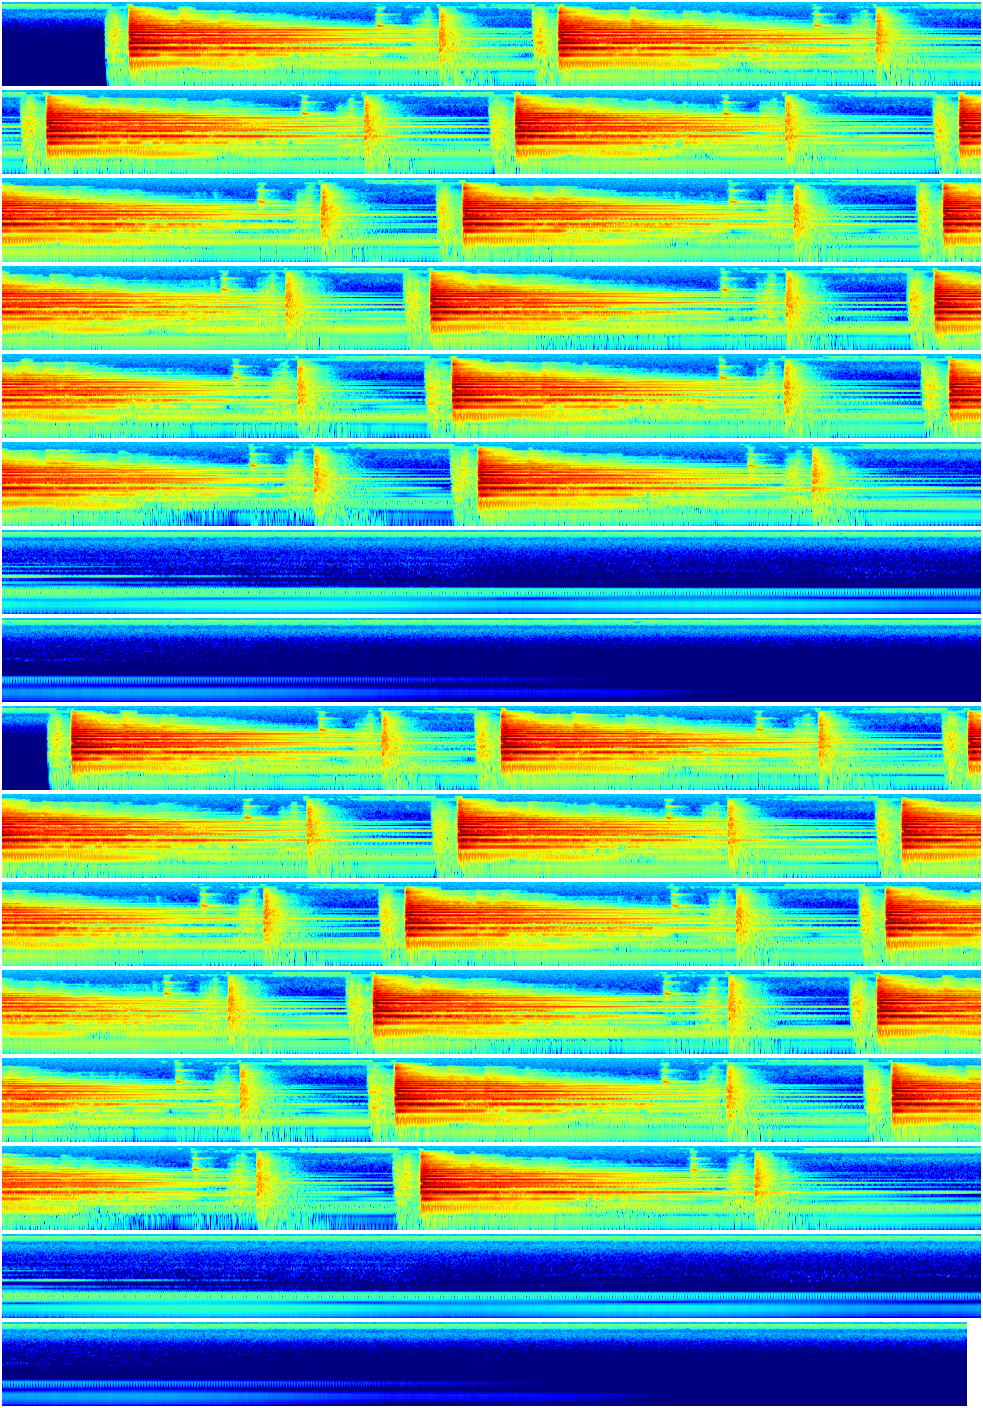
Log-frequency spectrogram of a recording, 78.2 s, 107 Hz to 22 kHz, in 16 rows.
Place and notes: Le Bourg, La Hoguette, France - La Hoguette - Église Saint-Barthélemy
La Hoguette (Calvados)
Église Saint-Barthélemy
12H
